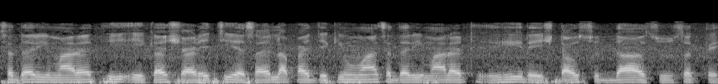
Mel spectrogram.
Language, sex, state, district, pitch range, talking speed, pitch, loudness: Marathi, male, Maharashtra, Gondia, 100-110 Hz, 135 wpm, 105 Hz, -15 LUFS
